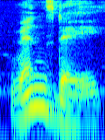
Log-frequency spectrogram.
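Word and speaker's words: Wednesday: and this इ वेडे वेनसडे एंड ट्स वेनसडे वी not pronounce D here वेनसडे वेनसडे एंड इन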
